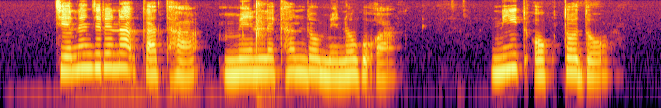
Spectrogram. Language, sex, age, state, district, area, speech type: Santali, female, 18-30, West Bengal, Bankura, rural, spontaneous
